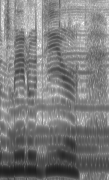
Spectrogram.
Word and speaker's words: MelodEar: Voilà donc les 3 petites applications pour cette petite démo de Melodear. Melodear, ça s'écrit M-E-L-O-D-E-A-R, la mélodie de l'oreille.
